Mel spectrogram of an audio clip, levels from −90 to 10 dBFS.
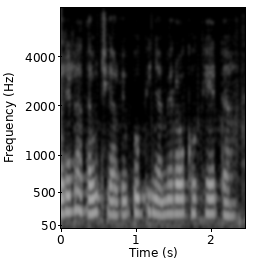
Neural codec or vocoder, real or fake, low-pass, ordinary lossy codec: codec, 16 kHz, 8 kbps, FreqCodec, larger model; fake; none; none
